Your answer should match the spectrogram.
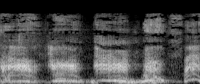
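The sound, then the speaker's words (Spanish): A werewolf growl sound effect: five loud, rasping snarls in quick succession, each a short guttural burst with brief gaps between, and no talking. “Mire, el hombre lobo.”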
